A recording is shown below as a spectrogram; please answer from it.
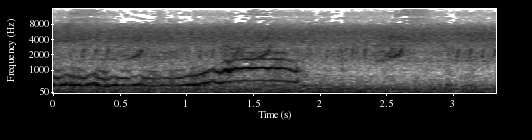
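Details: In September 2021 in a park, a community-cared-for stray brown tabby cat, pleased at being patted on the lower back, gives a long, wavering, hum-like "singing" meow rising and falling over about two seconds, faint steady hiss behind.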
